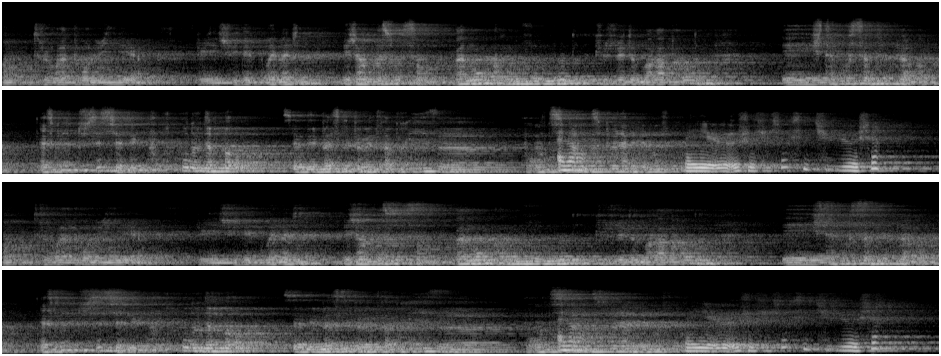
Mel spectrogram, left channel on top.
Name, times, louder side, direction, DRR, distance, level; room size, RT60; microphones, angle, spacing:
voice 1, 0.0-1.4 1.9-7.4 7.8-9.4 9.7-11.8 12.3-14.2 14.6-16.1, equal, 35° left, -2 dB, 3.9 m, -25 dB
voice 2, 14.9-15.2 16.2-18.2, left 3 dB, 65° left, 4 dB, 1.1 m, -20 dB
22.5 x 18.5 x 9.5 m, 2.7 s
head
